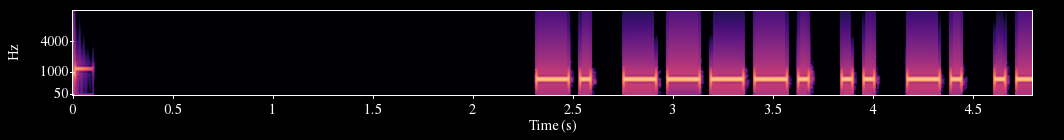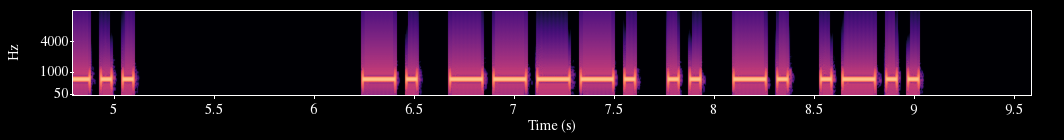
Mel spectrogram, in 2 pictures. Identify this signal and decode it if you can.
Morse code, heard as a keyed tone, about 22 wpm, 700 Hz. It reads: N9INL N9INL
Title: USA Call Signs - 5 Characters - Repeated 3x - 22wpm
